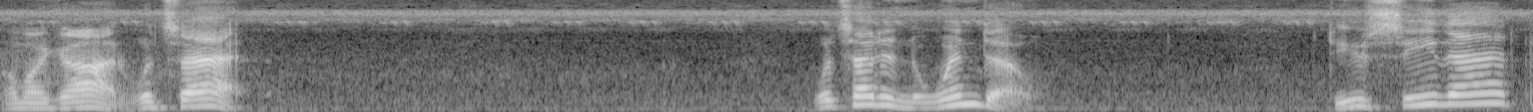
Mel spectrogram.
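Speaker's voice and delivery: rising pitch, quick startled questions; suddenly spot something odd in the window; startled alarm. Real, not acted.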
